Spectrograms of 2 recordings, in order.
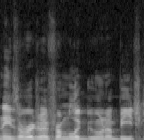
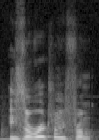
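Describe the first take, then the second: First: Said in the usual way. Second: Voice cracking. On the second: Real, not acted. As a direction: voice cracks on originally. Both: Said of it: "oh, voice crack again".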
